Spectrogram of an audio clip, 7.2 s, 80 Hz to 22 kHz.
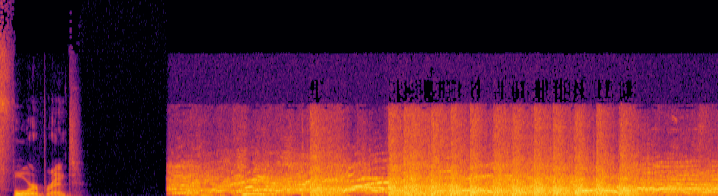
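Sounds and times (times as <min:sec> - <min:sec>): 
speech: 0:00.1 - 0:00.9, 0:01.8 - 0:04.9
noisy crowd with people shouting and talking: 0:01.6 - 0:07.1
gunshots fired at a back-to-school event: 0:03.0 - 0:06.8.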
